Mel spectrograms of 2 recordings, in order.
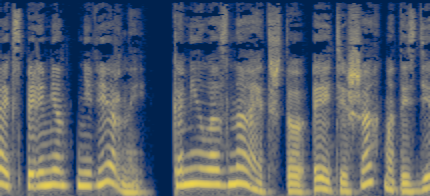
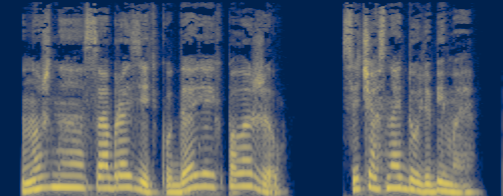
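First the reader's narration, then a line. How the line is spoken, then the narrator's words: Whispered into ear. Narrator (Russian): прошептал на ушко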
